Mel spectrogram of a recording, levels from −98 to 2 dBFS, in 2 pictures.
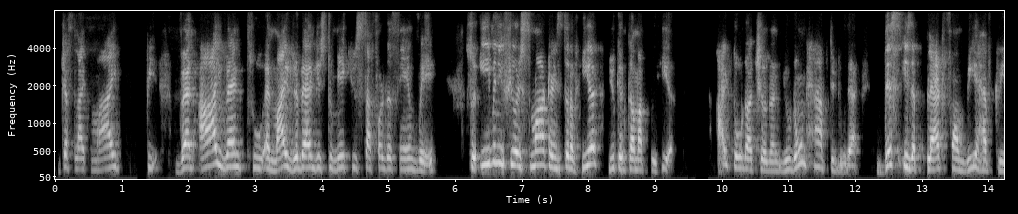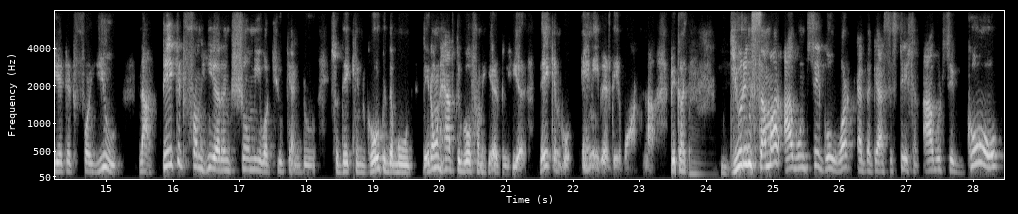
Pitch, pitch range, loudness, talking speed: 205 Hz, 175-230 Hz, -20 LUFS, 215 wpm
